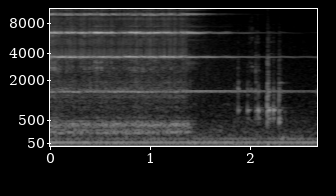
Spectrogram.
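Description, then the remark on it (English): A telephone bell rings loudly at FBI headquarters in one sustained burst, then cuts off, followed by a few soft clicks and clunks like a receiver being lifted. “Tonight's FBI file continues at headquarters, where Special Agent in Charge Woods receives a phone call.”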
